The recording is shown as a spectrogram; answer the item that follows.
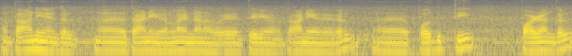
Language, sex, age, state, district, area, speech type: Tamil, male, 30-45, Tamil Nadu, Viluppuram, rural, spontaneous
